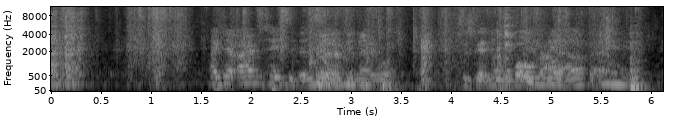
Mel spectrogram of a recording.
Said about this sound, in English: Just getting normal bowls out.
